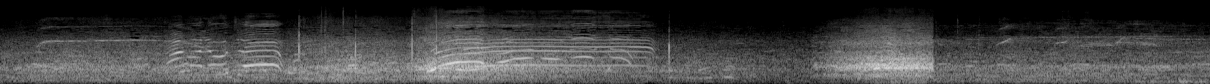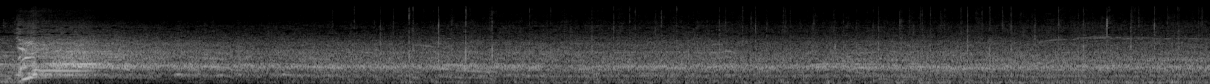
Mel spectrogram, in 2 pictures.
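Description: Football stadium crowd noise: loud shouts and yells from spectators close by in the first half with a sudden surge around 9 seconds, then the steady roar of a large cheering crowd.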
